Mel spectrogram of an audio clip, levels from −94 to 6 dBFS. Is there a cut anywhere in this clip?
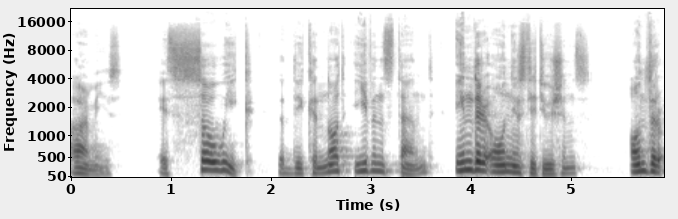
yes; 1 cut; at 3.6 s

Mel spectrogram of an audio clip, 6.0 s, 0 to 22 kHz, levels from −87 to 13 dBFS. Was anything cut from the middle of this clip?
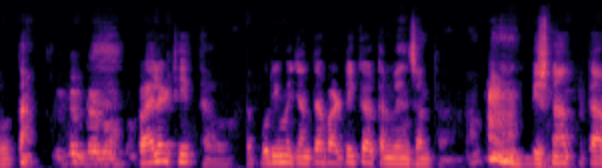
yes; 1 cut; at 2.5 s

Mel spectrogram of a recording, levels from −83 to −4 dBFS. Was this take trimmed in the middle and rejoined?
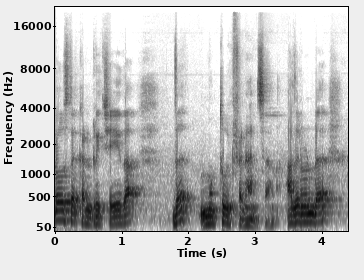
no; 0 cuts

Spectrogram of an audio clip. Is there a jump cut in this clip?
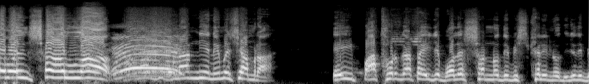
yes; 1 cut; at 1.8 s

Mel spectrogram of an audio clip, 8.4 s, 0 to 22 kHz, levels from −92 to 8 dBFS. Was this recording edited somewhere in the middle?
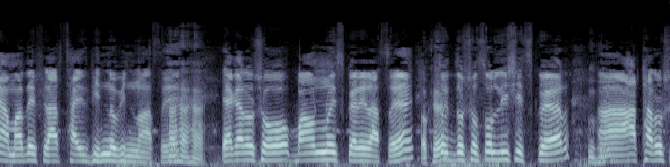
no; 0 cuts

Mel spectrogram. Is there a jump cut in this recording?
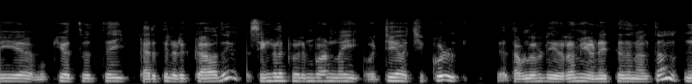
yes; 3 cuts; at 1.4 s, 2.5 s, 3.7 s

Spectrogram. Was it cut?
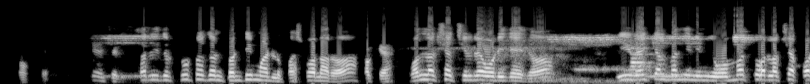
yes; 1 cut; at 1.1 s

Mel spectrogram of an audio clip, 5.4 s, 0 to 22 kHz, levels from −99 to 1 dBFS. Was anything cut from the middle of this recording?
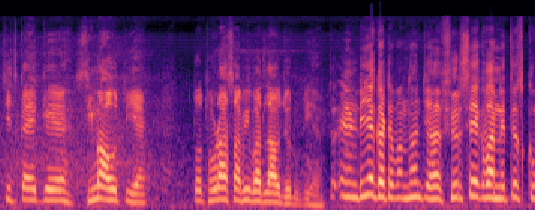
no; 0 cuts

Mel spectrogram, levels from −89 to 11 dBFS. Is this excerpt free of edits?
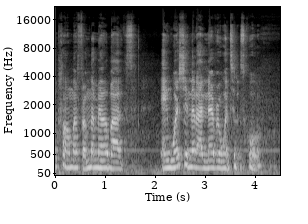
yes; 0 cuts

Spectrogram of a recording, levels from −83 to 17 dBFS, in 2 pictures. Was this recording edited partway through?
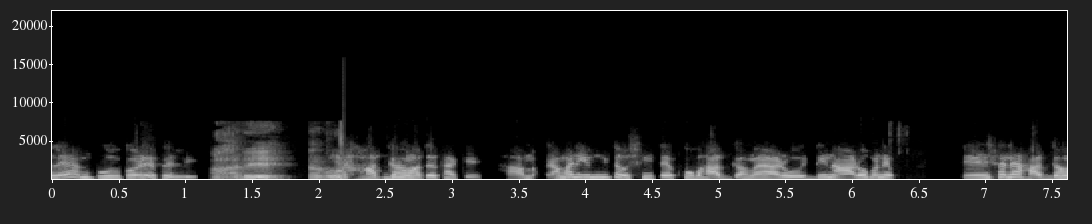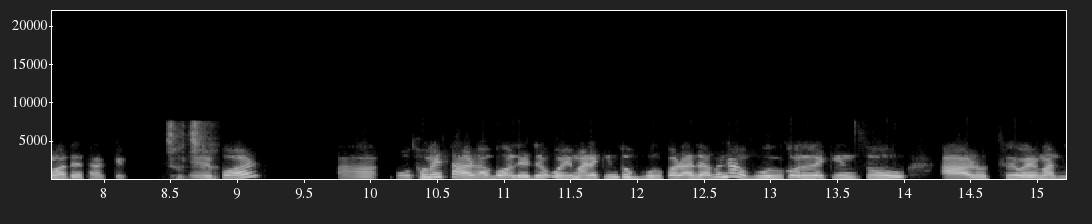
yes; 1 cut; at 2.2 s

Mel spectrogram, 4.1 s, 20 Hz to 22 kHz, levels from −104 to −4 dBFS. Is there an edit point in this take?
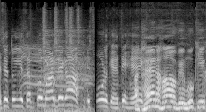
yes; 1 cut; at 1.9 s

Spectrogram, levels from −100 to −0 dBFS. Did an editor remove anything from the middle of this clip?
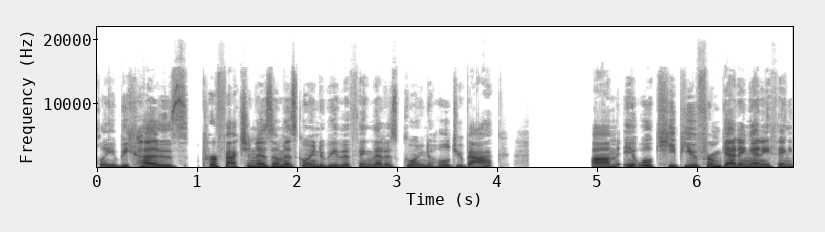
no; 0 cuts

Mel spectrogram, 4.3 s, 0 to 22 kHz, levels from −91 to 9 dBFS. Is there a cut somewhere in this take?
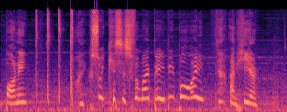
no; 0 cuts

